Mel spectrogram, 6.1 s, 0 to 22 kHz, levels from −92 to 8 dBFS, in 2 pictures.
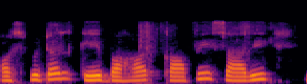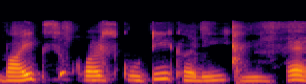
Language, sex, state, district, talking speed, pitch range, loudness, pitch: Hindi, female, Uttar Pradesh, Muzaffarnagar, 105 wpm, 190-235 Hz, -21 LUFS, 205 Hz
